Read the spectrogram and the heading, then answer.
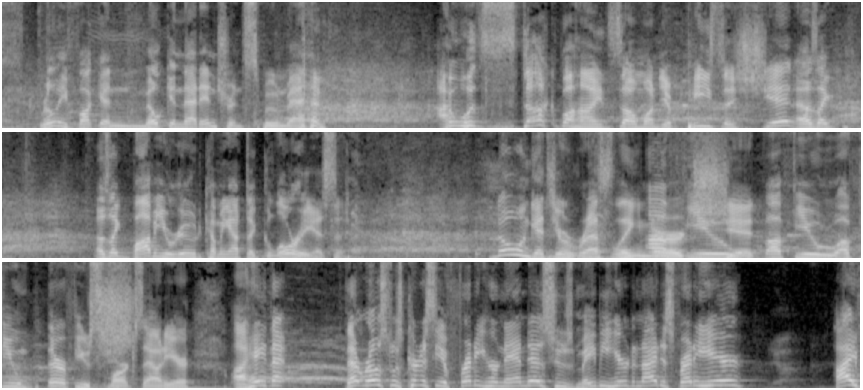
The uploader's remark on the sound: Followed by a live audience feedbag. Recorded live at the Hollywood Improv in Los Angeles.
